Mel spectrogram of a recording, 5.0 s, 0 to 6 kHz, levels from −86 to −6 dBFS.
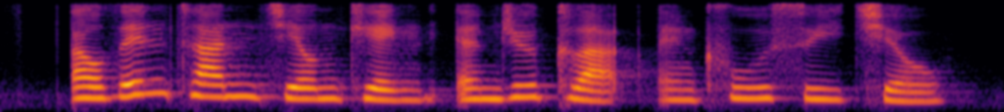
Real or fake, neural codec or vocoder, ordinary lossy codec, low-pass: fake; codec, 16 kHz, 0.5 kbps, FunCodec, trained on Chinese and English, 25 frames a second; none; 5.4 kHz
